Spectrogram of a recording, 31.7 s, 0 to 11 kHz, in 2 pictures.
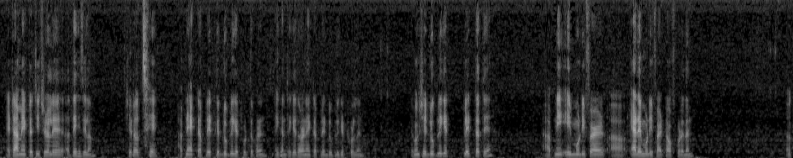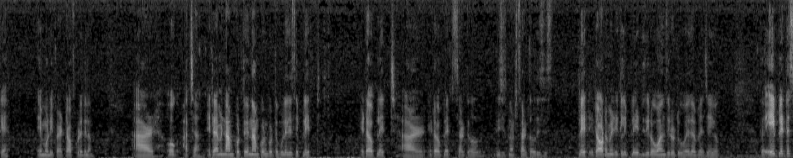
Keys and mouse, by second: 4.6 z, 5.2 z, 5.8 z, 7.0 shift+d, 8.4 z, 14.8-16.5 drag, 19.7-22.5 drag, 24.8-27.0 drag.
